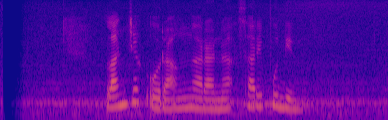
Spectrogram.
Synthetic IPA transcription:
laɲt͡ʃək̚uɾaŋːaɾanasaɾipudɪn

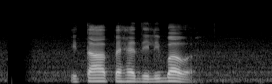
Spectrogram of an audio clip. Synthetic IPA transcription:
it̪aːpæɦɛd̪ilibaʋə

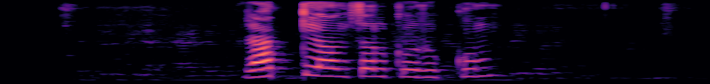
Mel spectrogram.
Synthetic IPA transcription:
rap̚t̪jiʌnt͡sʌlkoɾukum

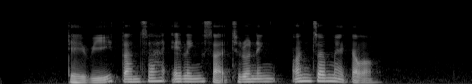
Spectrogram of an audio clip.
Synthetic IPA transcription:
d̪̥ɛ̤wit̪ansahelɪŋsa̰ʔd̥ʒ̥ɾonɪŋʔɔɲt͡ʃəmɛkə̰l

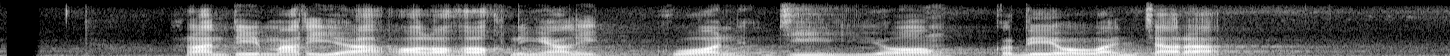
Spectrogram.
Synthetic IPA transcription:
rant̪imaɾiaʔɔlɔɦɔk̚niŋalikwɔnd͡ʒijɔŋkərdiwəwaɲt͡ʃaɾa

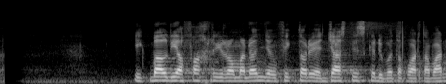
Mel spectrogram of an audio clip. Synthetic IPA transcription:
ʔik̚baldiafahriɾɔmadɔnd͡ʒɨŋfik̚t̪ɔɾiad͡ʒast̪ɪskɨdibɔt̪ɔkwart̪awan

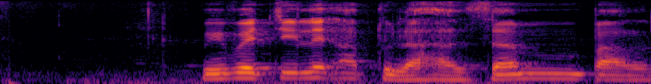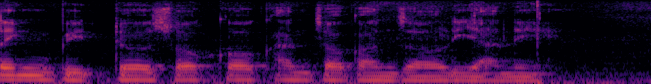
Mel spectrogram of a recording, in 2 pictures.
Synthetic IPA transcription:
wiwɪt̪̚t͡ʃilɪʔab̚d̪̥ṳlaɦaz̥ampalɪŋb̥e̤ɖ̥ɔ̤sɔkɔkant͡ʃɔkant͡ʃɔlijane

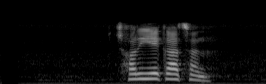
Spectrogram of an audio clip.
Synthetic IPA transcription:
t͡sʰʌɾiekat͡sʰʌn

